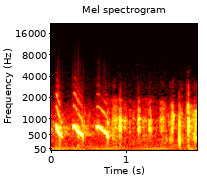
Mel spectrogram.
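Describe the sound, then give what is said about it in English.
A dog whimpers in three drawn-out, falling whines, then breaks into a quick run of short yips and small barks, moderately loud, with no one talking. “Say, you've got a dog and a beauty.”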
